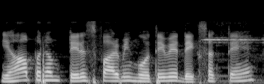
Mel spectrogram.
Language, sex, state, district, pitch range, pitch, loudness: Hindi, male, Uttar Pradesh, Lucknow, 155-185 Hz, 165 Hz, -15 LUFS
